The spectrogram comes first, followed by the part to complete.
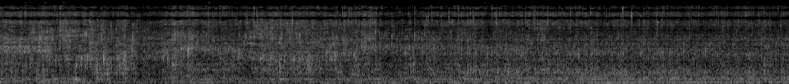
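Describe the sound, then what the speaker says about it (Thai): Well tap water runs steadily into a bucket in a steady, full gush that continues throughout, with no speech. "เปิดน้ำใส่ในถัง"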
